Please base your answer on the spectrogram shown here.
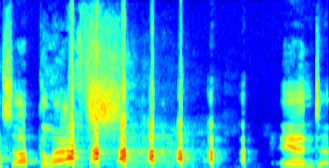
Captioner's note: laughter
